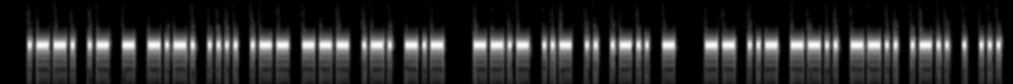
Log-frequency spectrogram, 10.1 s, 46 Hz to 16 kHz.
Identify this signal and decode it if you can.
Morse code, heard as a keyed tone, about 28 wpm, 700 Hz. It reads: PATCHWORK QUILT MUZZLES
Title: Pangram Challenge v2 - 28wpm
